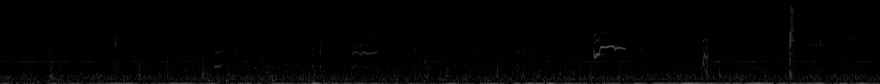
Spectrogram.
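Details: Frustrated white-and-brown short-haired kitten Latte, ignored by his returning mother Lulu, gives a couple of brief high meows, one mid-clip and a clearer rising-falling one later, against a quiet indoor hum with small knocks.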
